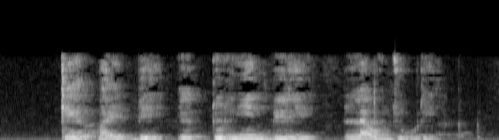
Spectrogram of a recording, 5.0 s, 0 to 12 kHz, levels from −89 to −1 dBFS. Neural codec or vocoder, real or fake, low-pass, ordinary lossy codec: none; real; 7.2 kHz; AAC, 48 kbps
